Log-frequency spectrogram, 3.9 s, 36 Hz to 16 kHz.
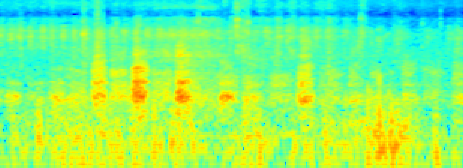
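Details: Two Golden Retrievers, Kohaku and Ibuki, excited at midday on October 14 when let out to go to the field, playing roughly together; quick, breathy panting with soft huffs, roughly three per second, outdoors.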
